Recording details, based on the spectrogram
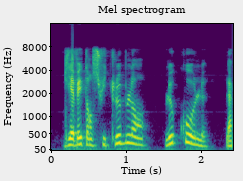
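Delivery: plain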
